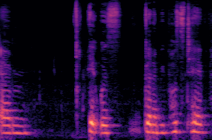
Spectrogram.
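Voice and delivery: ordinary talk

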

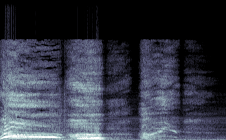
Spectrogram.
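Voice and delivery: high startled gasp breaking into a laugh; gasping shriek. Real, not acted. Jump scare, laugh-shout.

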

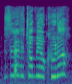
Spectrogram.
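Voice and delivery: bright, high anime schoolgirl voice; high girl voice. Acted. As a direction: play the young heroine up high. Player voices heroine Mia.

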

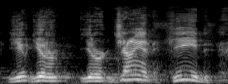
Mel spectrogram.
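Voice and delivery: loud, high mock-Scottish shout; hammed-up Scottish accent, drawn out; bad Scottish accent. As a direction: bellow it in an exaggerated Scottish accent. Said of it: "I can't do that accent".

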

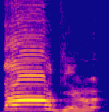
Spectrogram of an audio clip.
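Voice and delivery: high, very loud cry of dismay; sudden anguished outburst; frustrated yell. Real, not acted. Tiger escapes the trap.

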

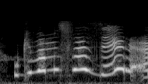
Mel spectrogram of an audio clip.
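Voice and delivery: high, tearful frightened question; little girl asking her parents, near tears; almost crying. Acted. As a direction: ask it on the edge of tears. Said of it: "quase chorando".

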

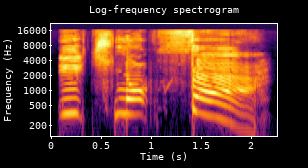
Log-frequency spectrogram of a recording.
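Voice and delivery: high, very slow wailing howl. A narrator's reading. Steve howls at Henry unfairly. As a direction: drag out the complaint. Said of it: "howled Steve".

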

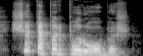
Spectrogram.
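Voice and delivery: usual speaking voice

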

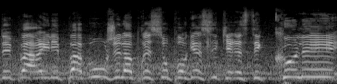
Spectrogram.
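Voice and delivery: excited race-start play-by-play, high and loud; motorsport commentator. Acted. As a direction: call the start like live TV. (commentateur sportif survolté)

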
